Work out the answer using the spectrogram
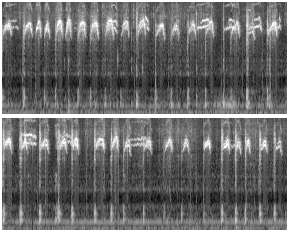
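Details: Pigeon nestling, wild, feeding time with its father in a monitored nest box; dense strings of shrill, slightly wavering squeaks pour out almost without pause, accompanied by regular soft low taps.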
